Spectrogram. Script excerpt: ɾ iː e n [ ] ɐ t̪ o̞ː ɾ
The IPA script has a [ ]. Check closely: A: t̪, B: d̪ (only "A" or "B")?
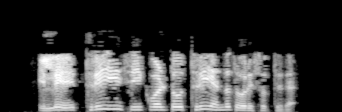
B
